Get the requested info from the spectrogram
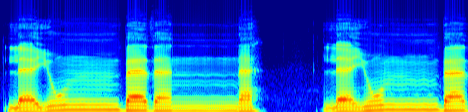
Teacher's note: So as we said in the rule of Iqlab, we will turn over this Noon Sakin into Meem and mix it into the Ba with Ghunnah for 2 beats.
